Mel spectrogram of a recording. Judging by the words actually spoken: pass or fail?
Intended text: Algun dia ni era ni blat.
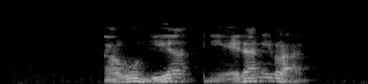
pass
